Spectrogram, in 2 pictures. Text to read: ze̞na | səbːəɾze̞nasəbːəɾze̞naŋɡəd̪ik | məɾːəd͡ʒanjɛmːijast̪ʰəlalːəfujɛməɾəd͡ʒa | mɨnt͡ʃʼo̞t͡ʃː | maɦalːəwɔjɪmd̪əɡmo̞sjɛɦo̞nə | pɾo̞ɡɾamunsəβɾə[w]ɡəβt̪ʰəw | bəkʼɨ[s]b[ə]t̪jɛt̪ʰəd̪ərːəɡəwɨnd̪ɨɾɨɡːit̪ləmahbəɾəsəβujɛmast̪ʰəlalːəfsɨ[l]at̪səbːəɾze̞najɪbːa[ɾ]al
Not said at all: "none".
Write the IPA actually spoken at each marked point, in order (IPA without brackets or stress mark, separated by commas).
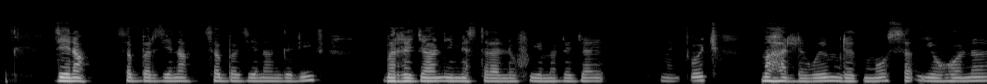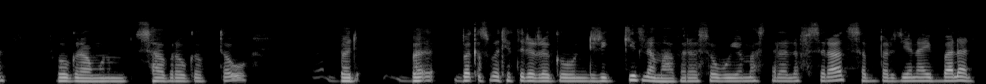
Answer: w, s, ə, ɾ, l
